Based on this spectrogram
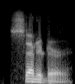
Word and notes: senator: American English

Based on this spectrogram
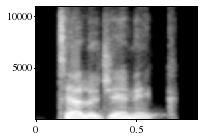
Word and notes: telegenic: Indian

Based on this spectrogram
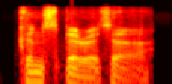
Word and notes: Conspirator: British English

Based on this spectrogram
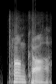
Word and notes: tanka: American English

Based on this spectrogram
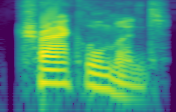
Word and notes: tracklement: American English

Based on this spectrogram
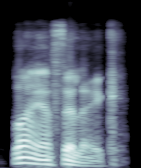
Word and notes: lyophilic: British English

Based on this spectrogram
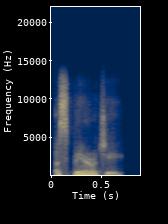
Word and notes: asperity: Indian

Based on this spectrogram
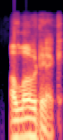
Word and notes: aloetic: American English

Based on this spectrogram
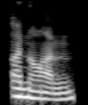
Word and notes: anon: Indian

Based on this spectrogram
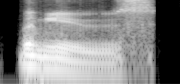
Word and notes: bemuse: British English

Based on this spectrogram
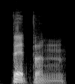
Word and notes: pitpan: British English

